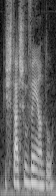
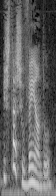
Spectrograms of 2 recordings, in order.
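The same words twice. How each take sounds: First: "Está chovendo" said as a statement, falling at the end; calm statement tone on "Está chovendo"; plain statement. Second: "Está chovendo?" with the pitch rising on the end as a question; question intonation. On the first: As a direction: say "Está chovendo" as a flat fact with a falling close. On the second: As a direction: turn "Está chovendo?" into a question by lifting the tune on "chovendo". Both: Shown as a demonstration. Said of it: "vai ser na entonação".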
